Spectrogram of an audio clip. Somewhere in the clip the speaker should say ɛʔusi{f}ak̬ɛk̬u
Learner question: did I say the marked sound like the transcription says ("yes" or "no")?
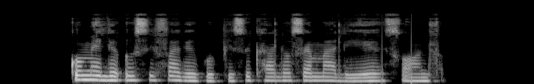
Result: yes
